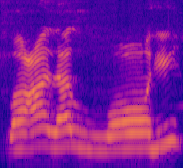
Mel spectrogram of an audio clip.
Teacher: پہلا لام باریک پڑھیں گے اور دوسرا اللہ کا لام موٹا پڑھیں گے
